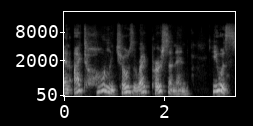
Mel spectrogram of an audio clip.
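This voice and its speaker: Her voice is fairly high and somewhat breathy. The woman's pitch swings very widely. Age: 70s. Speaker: psychologist and author. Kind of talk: interview conversation.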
